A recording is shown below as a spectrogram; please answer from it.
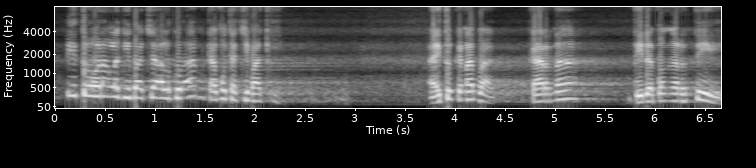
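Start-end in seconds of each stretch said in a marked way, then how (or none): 0.1-2.2 mock scolding wife. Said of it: "Suaminya marah".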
